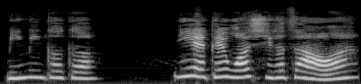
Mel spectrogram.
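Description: Woman doing a squeaky little bunny. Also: a little slow, bright, forceful tone, dry recording. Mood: friendly.

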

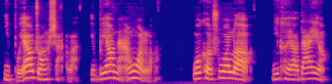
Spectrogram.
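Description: A woman's voice: medium pitch, moderate pace, highs cut off, close to an everyday voice. A woman voicing an insistent young rich man who keeps pressing a girl for an answer, pleading and pushy.

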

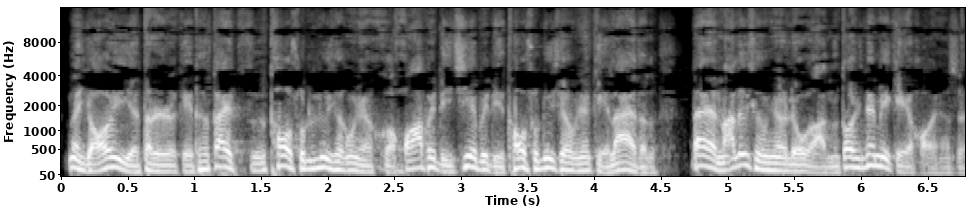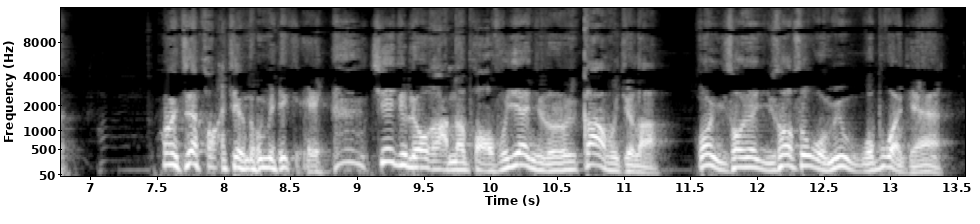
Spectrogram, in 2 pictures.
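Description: Brash, husky man. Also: mid-range voice, quick pace. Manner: brash, swearing, animated. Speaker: storyteller. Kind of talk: casual anecdote telling.

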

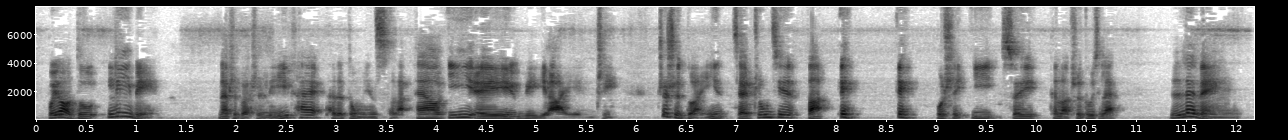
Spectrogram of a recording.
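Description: A man teaching English pronunciation to learners, explaining each sound and modeling words slowly for students to repeat. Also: medium pitch, fairly bright tone. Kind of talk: spoken English lesson for learners. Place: lives in Sydney.

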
